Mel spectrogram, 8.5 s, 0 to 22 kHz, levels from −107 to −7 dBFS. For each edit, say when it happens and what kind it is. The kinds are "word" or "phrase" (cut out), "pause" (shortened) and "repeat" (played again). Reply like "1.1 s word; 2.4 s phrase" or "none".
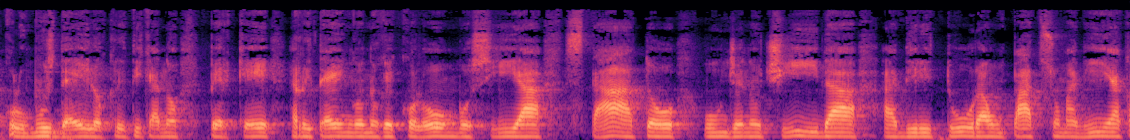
none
